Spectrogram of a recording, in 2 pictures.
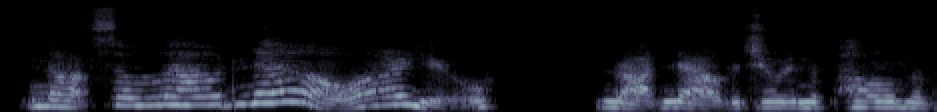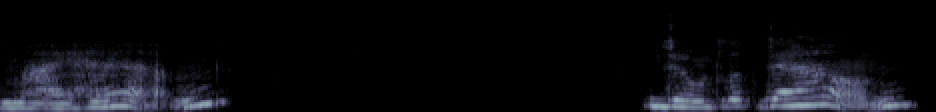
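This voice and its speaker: Woman acting as female giant monster queen, audio roleplay, domineering, haughty, condescending, unhurried delivery, very expressive intonation, medium pitch. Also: slightly rough, exaggerated voice, low-quality recording. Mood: smug. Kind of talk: scripted audio roleplay addressed to the listener.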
